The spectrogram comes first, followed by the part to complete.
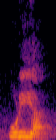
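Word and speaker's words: ওড়িয়া: Mainly capital language হচ্ছে, সেটার language হচ্ছে উড়িয়া, নামের নামানুকরণ অনুসারেই এটার নাম উড়িয়া, উড়িয়া। এটাকে উড়িয়া বলে না, উড়িয়া, ডিটাকে র উচ্চারণ করা হয়, উড়িয়া।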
